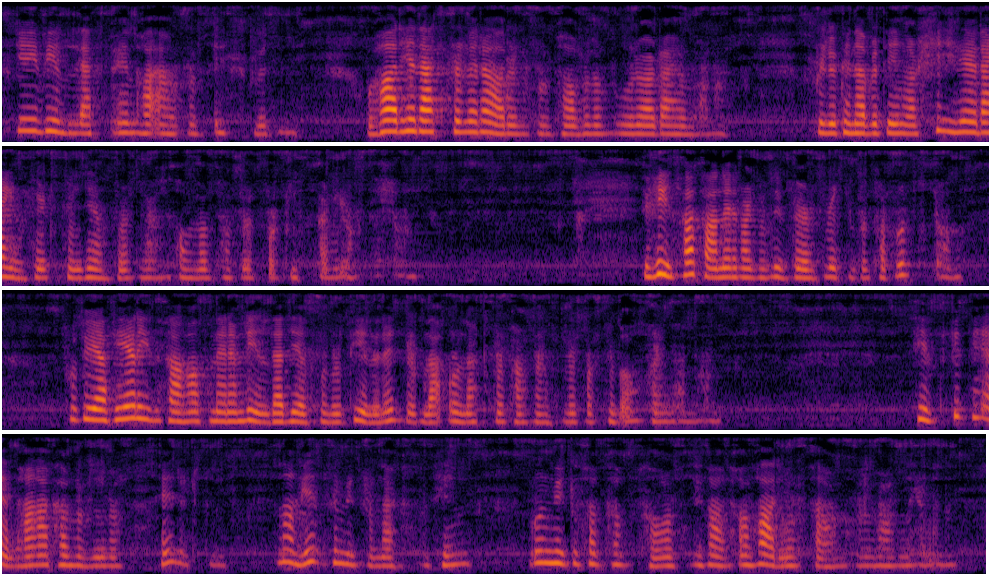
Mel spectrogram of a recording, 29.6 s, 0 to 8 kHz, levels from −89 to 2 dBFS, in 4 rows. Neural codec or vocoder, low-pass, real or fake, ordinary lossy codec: autoencoder, 22.05 kHz, a latent of 192 numbers a frame, VITS, trained on one speaker; 7.2 kHz; fake; AAC, 32 kbps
